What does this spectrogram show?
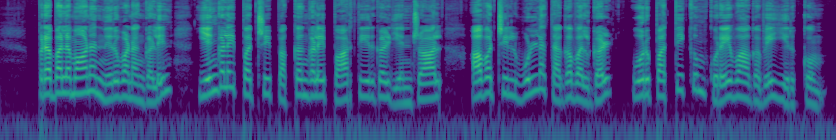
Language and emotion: Tamil, neutral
